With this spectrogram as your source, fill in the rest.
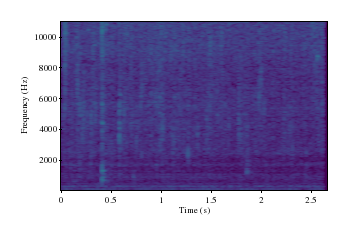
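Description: Walnut falafel fry in a pan of hot oil, giving a soft, steady sizzle and crackle with a few small pops, heard alone and fairly quiet.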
